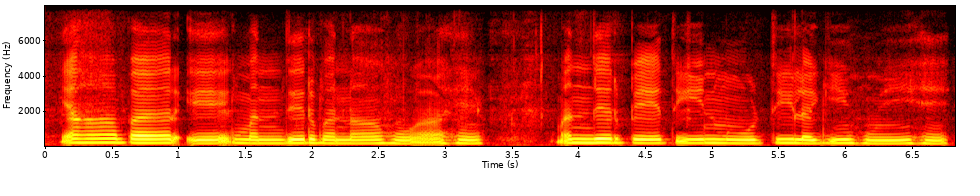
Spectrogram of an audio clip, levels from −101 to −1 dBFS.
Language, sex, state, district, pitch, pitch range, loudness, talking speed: Hindi, female, Bihar, Saran, 195 Hz, 185-205 Hz, -24 LUFS, 125 wpm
